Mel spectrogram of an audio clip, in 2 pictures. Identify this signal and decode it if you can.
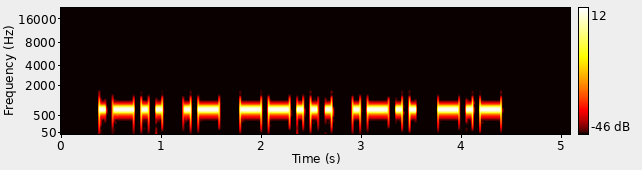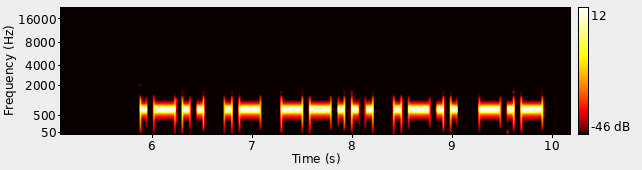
Morse code, heard as a keyed tone, about 17 wpm, 700 Hz. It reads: LA7LK LA7LK
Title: DXCC-100 Call Signs - 5 Characters - Repeated 2x - 17wpm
